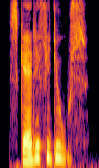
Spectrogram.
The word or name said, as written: skattefidus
